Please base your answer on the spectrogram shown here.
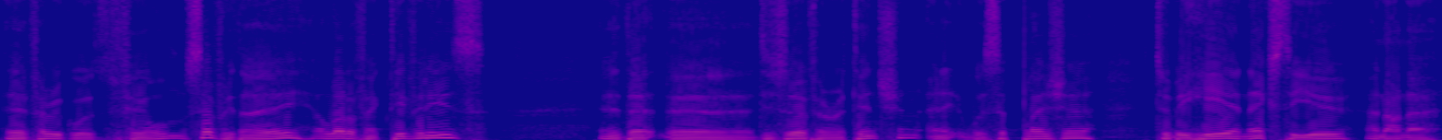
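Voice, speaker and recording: Slow, halting man. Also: on the low side, a little mellow, no echo. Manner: halting, stop-and-start delivery. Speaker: simultaneous interpreter. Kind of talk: live interpreting of ceremony speeches.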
